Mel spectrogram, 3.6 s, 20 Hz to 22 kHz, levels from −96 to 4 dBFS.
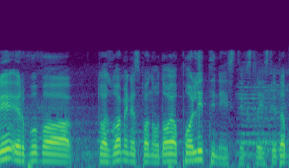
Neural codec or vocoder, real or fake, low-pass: none; real; 7.2 kHz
